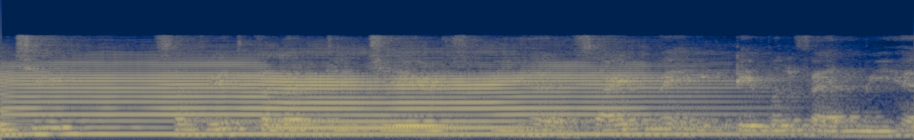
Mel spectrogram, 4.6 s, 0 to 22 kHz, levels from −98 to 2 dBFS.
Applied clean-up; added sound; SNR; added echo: none; Wind instrument, woodwind instrument; -4 dB; reverberation time 0.9 s.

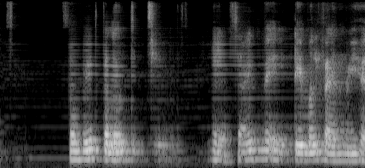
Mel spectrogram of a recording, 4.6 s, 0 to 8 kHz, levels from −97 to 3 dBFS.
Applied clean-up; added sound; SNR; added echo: neural mask model DeepFilterNet 3.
